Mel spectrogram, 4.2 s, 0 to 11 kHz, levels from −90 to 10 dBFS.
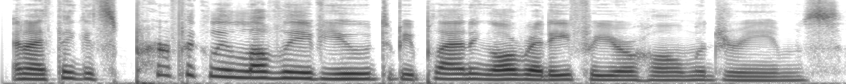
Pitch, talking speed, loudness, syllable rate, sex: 200 Hz, 225 wpm, -17 LUFS, 5.8 syllables/s, female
